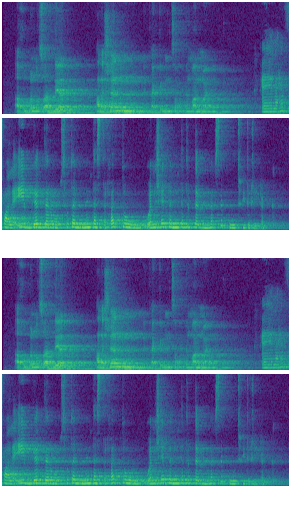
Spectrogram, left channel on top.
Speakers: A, on the right; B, on the left.
A: اخد بالنصايح ديت علشان نتاكد من صحه المعلومات
B: آه، العفو على إيه بجد أنا مبسوطة إن أنت استفدت و... وأنا شايفة إن أنت تبدأ من نفسك وتفيد غيرك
